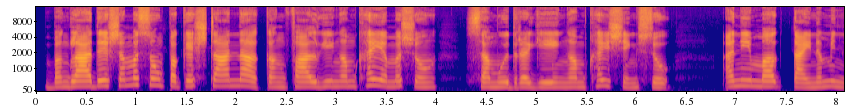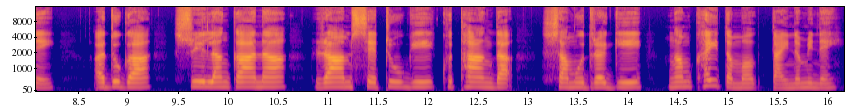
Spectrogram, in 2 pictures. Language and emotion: Manipuri, neutral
